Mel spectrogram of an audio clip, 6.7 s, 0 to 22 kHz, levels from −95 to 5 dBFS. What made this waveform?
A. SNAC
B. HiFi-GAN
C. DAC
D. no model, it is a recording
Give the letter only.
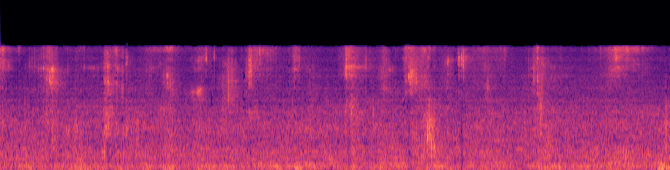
C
